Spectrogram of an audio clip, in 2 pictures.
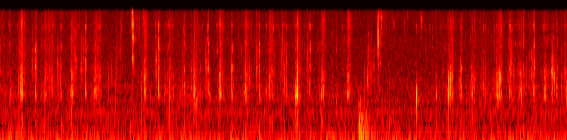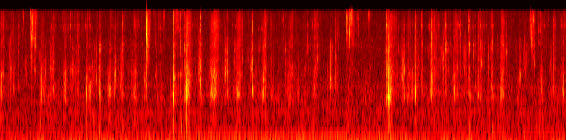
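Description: Close-miked chewing of thick-cut raw trout slices dressed in chili sauce: a steady run of small, quick mouth clicks.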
